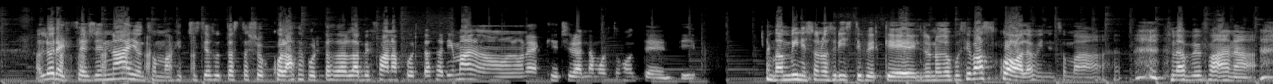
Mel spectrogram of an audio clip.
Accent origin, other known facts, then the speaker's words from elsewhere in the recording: Florence, Tuscany, Italy; Quindi io da fiorentina non ho mai apprezzato molto il carnevale, perché non c'è una gran tradizione.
